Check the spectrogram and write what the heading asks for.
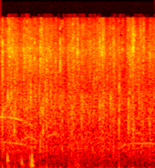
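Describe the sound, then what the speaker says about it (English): Crowd applause and cheering at a women's pairs lawn bowls semi-final at the Australian Open, a steady broad clatter of clapping with a few louder claps up close, running throughout. "And the crowd is erupted behind us."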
